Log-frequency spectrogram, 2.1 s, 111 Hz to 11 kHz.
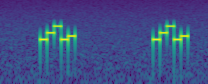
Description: Five-tone selective call (ZVEI), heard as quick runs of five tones, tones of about 70 ms. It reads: 37735 37735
